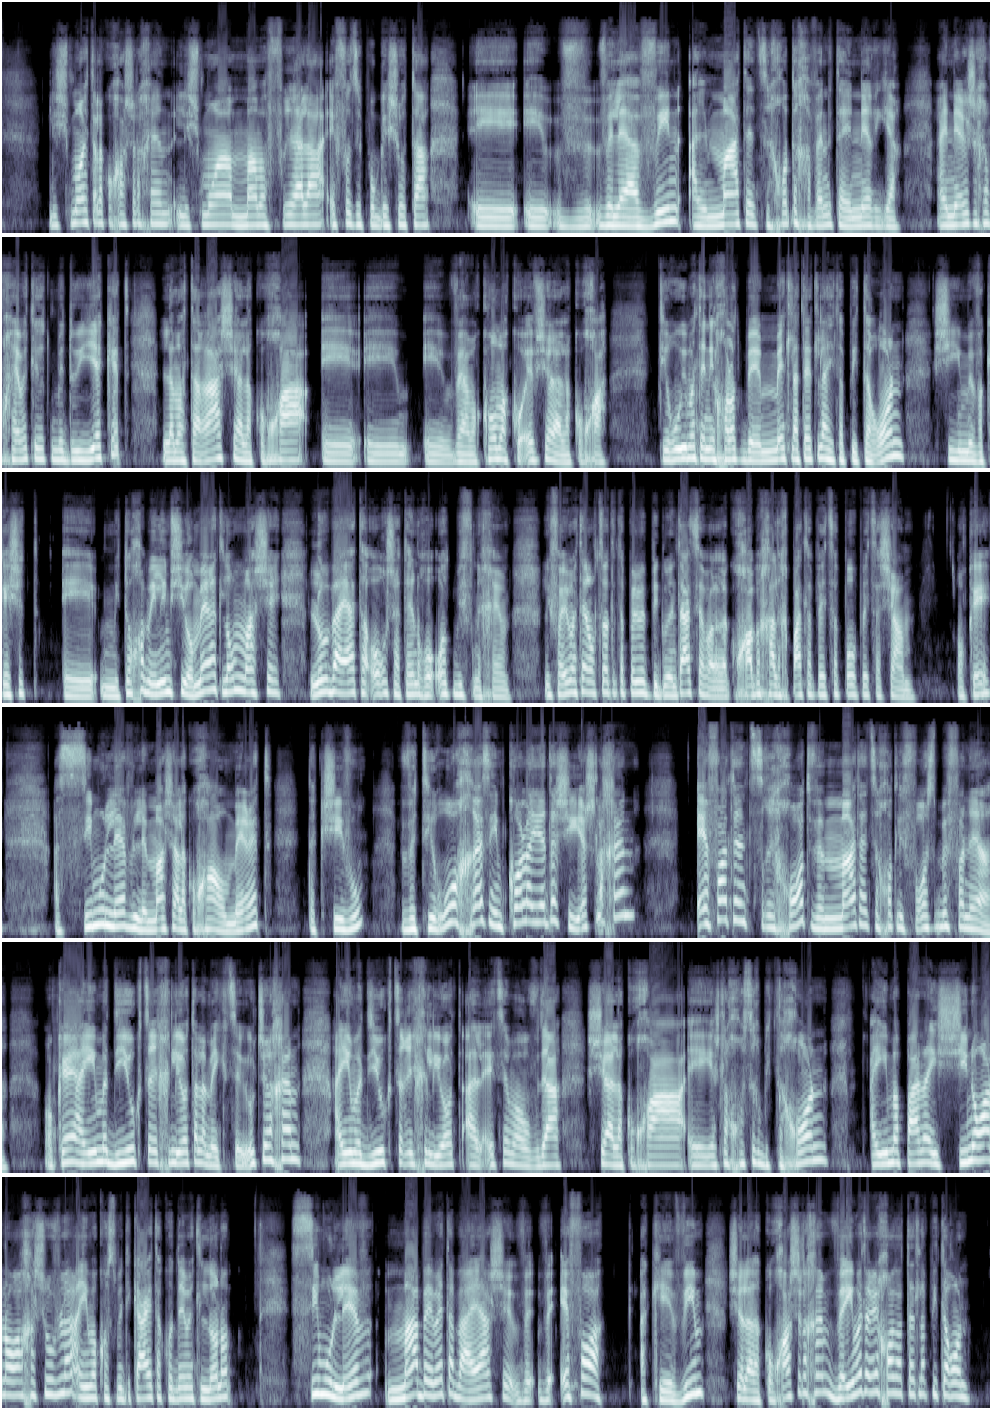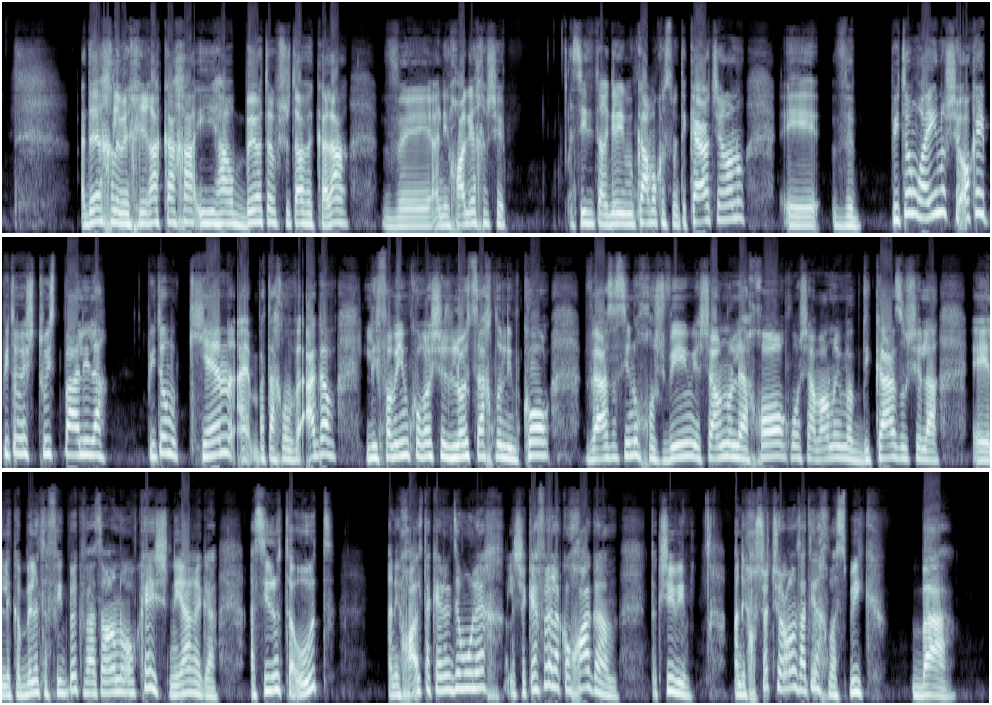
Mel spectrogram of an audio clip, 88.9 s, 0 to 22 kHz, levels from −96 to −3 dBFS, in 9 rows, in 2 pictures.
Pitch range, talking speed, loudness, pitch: 160-210 Hz, 145 wpm, -12 LUFS, 185 Hz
